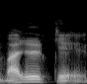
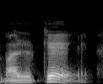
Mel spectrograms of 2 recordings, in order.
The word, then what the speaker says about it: 맑게: 리을 기억은 자 우리가 기억을 발음했었는데 자 이렇게 리을 기억 다음에 뒤에 기억이 오게 되면 이럴 땐 리을 플러스 리을만 발음이 되고 예사소리 기억은 된소리 쌍기억으로 바뀌어 버렸네요. 자, 그래서 맑게, 리을 기억 다음에 기억,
